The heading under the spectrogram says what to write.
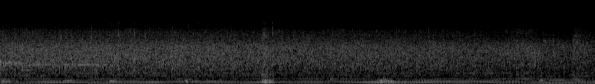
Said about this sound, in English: You know, in fact, if that's you, we're just gonna clap for God for that, because that's a huge deal.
